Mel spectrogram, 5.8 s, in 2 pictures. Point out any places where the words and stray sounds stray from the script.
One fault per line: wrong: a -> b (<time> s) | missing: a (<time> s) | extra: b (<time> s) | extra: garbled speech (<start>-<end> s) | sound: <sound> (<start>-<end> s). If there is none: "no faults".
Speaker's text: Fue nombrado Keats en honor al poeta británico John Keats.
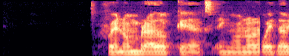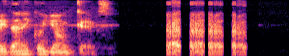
missing: al (2.6 s)
sound: laugh (4.6-5.4 s)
